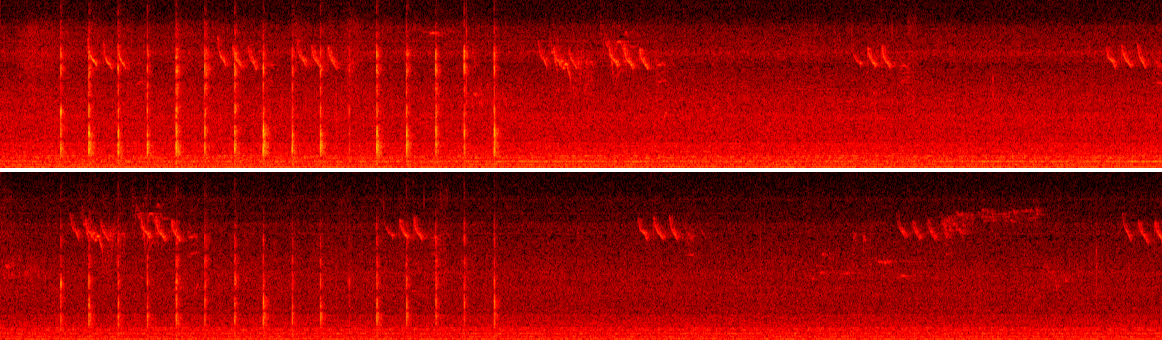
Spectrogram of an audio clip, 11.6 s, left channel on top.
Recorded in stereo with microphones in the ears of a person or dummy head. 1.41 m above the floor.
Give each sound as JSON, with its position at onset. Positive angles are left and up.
{"t": 0.6, "sound": "a clap", "side_deg": 35}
